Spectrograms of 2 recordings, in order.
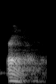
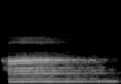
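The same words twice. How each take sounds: First: The pitch falls sharply from high to low. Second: The pitch stays high and level. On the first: "the fourth tone is the falling tone, totally falling" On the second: "high level tone"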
